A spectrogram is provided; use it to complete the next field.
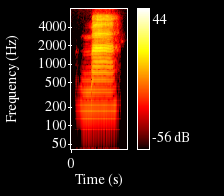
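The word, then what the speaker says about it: mà: word the next one has a grave mark it's pronounced ma and it means but or nevertheless the next one is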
